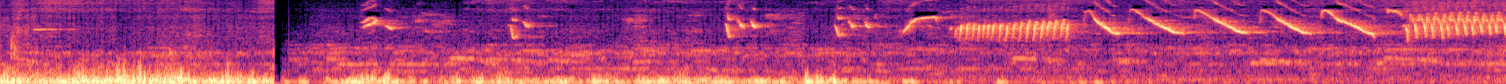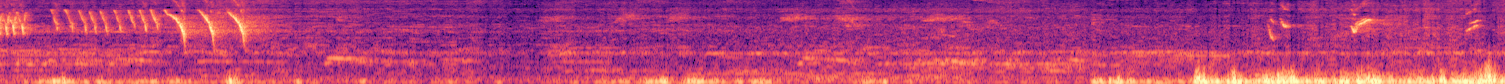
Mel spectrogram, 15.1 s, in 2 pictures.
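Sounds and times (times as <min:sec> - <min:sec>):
songbird trills and whistles: 0:03.6 - 0:09.4.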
